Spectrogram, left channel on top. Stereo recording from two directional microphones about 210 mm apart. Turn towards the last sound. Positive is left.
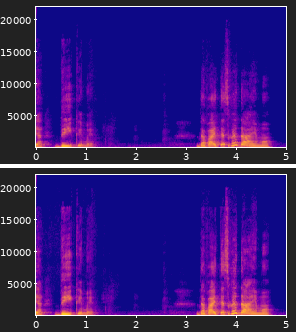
turn(degrees=-30)  # may be behind; listen again after turning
